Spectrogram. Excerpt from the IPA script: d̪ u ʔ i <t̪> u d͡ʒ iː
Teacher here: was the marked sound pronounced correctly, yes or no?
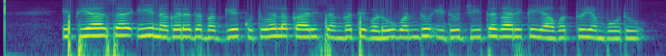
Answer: no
